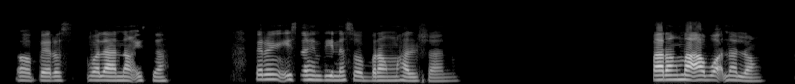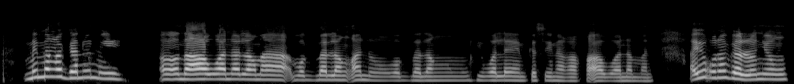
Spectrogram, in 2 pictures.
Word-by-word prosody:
Oo, 185 -1 -2
pero 185 0 -1
s - - -23 0.2
wala 190 -1 +3
ng 180 -2 -1
isa, 180 -1 -7 0.9
pero 225 0 0
yung, 230 -2 -2
isa 215 0 -2
hindi 200 -1 -2
na 195 +1 -4
sobrang 185 -1 -1
mahal 170 -2 -2
siya 160 -1 -9
no. 170 +1 -20 1.9
Parang 220 +1 +7
naawa 205 -1 +6
nalang. 170 -5 -3 0.6
May 305 +6 0
mga 360 -1 +4
gano'n 300 +2 0
eh, 260 -1 -1 0.4
oo, 235 +1 +2
naawa 245 0 +6
nalang 240 -1 0
na 220 -2 0
'wag 205 0 -9
nalang 210 0 -2
ano, 190 -3 -7
'wag 180 0 -11
nalang 185 0 -10
hiwalayan 190 -1 -7
kasi 180 0 -11
nakakaawa 170 -1 -6
naman. 165 -1 -11 0.4
Ayoko 310 +3 0
ng 310 0 0
gano'n, 235 -2 +3
yung 240 -1 -2
195 Hz, 145 wpm, -23 LUFS, 180-230 Hz, 1.9 s, Parang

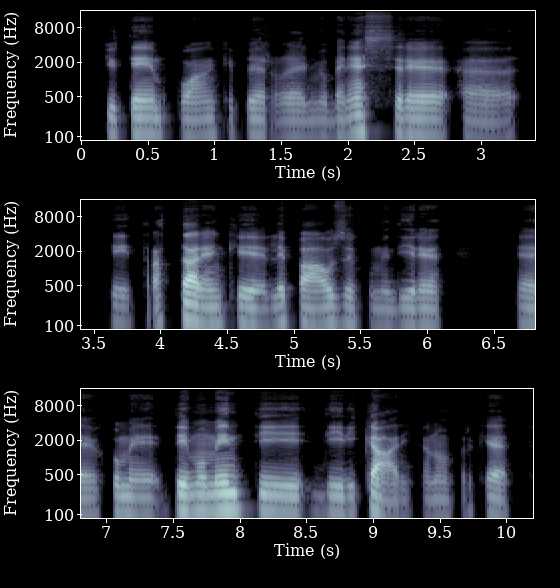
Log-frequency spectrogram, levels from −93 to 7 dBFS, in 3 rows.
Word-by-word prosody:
più 110 -2 -9
tempo 110 -2 -2
anche 105 +1 -10
per 105 -1 -8 0.2
il 95 - -15
mio 100 0 -15
benessere, 105 -1 -2
ehm, 90 -2 -12 0.3
e 110 -1 -11
trattare 120 -2 +6
anche 105 -1 -2
le 110 +3 -5
pause, 105 -1 -1
come 100 -2 -16
dire, 100 0 -5 0.5
ehm, 100 -2 -7
come 100 -2 -6
dei 115 -1 +6
momenti 115 -2 +3
di 105 0 -6
ricarica, 95 -3 +2
no. 95 0 -12
Perché, - - -6
105 Hz, 135 wpm, -26 LUFS, 100-110 Hz, 0.5 s, trattare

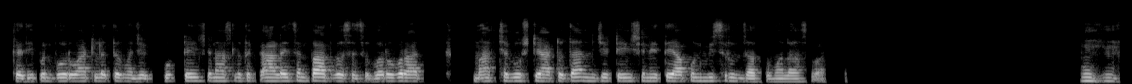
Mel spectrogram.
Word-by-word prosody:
कधीपण 150 +2 +1
बोर 155 +1 +4
वाटलं 155 0 +1
तर 160 - +6
म्हणजे, 145 -1 -2 0.2
खूप 150 0 -3
टेन्शन 165 0 0
असलं 160 0 -6
तर - - 0
काढायचं 160 +2 +2
आणि 165 - -5
पाहत 170 -1 +6
बसायचं. 150 -2 -1
बरोबर 155 +2 +4
आठ 150 - -4 0.6
मागच्या 155 +1 -2
गोष्टी 165 0 +1
आठवतात 150 +2 +1
आणि 160 -2 -4
जे 160 - +1
टेन्शन 155 +1 -2
आहे 155 - 0
ते 165 - +6
आपण 160 +1 -3
विसरून 160 -2 -4
जातो, 135 -1 0
मला 135 0 0
असं 135 - -10
वाटतं. 70 0 -11 2.3
हं, 165 0 +1
हं. 155 -2 -7
155 Hz, 165 wpm, -23 LUFS, 150-160 Hz, 2.3 s, तर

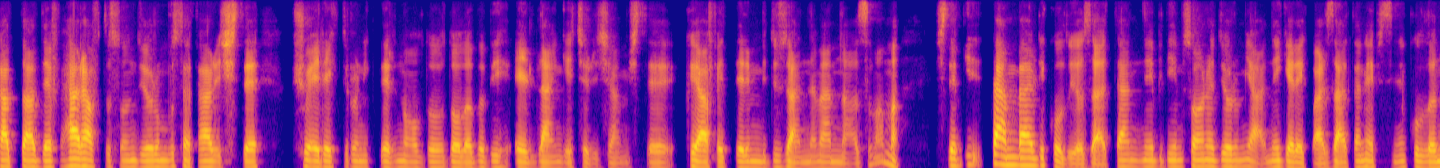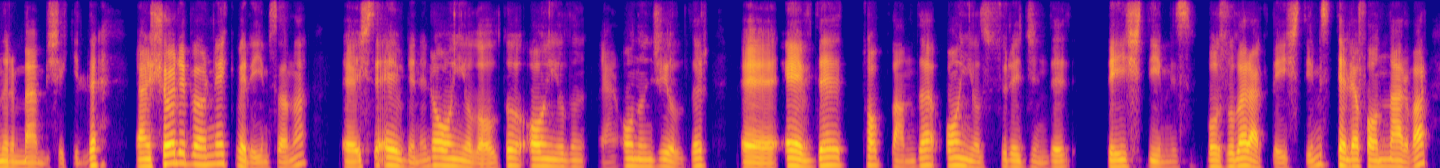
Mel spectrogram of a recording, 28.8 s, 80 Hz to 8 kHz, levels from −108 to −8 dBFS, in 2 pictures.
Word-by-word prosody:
hatta 110 -1 +4
def 110 0 +1
her 125 +2 +6
hafta 110 -2 +2
sonu 110 0 -6
diyorum: 110 0 -1
"Bu 115 - -7
sefer, 105 -1 0
işte, 105 0 +1 0.3
şu 115 - -1
elektroniklerin 105 -1 -2
olduğu 100 0 -6
dolabı 100 0 -1
bir 100 -1 -8
elden 95 0 -1
geçireceğim, 90 -1 -10
işte, 95 +1 -7
kıyafetlerimi 100 +1 +2
bir 100 - -11
düzenlemem 95 -1 -4
lazım." 85 +1 -9
Ama, - - -3 0.4
işte, 130 +1 -2
bir 150 - -10
tembellik 135 -4 +5
oluyor 85 -2 -1
zaten. 110 +5 -2
Ne 110 -1 -3
bileyim, 110 0 -5
sonra 115 -1 -1
diyorum: 110 0 -1
"Ya, 110 - -3
ne 110 +2 -3
gerek 95 -4 +1
var. 85 - +2
Zaten 95 +4 -1
hepsini 100 -1 -6
kullanırım 100 -2 -1
ben 90 -2 -1
bir - - -16
şekilde." 95 +11 -2 0.4
Yani, 120 0 +4
şöyle 170 +6 +6
bir 160 - 0
örnek 155 +1 +1
vereyim 95 -4 -1
sana, 135 - -4 0.4
eee, 100 0 +4
işte, 105 - -2
evleneli 115 -2 +1
10 130 -2 +5
yıl 110 -6 -1
oldu. 90 +10 0
10 125 -1 +3
yılı, 115 -2 -4
yani, 95 +1 -16
10'uncu 120 -1 -2
yıldır, 115 +6 -2 0.3
eee, 90 -2 +5
evde 135 +3 +5 0.2
toplamda 135 -2 -2
10 135 +1 +3
yıl 105 -6 -2
sürecinde 105 -1 -6 0.4
değiştiğimiz, 110 -1 -2
bozularak 115 +4 +3
değiştiğimiz 105 - -6
telefonlar 115 -3 +3
var 100 - +2
105 Hz, 145 wpm, -24 LUFS, 100-120 Hz, 0.4 s, her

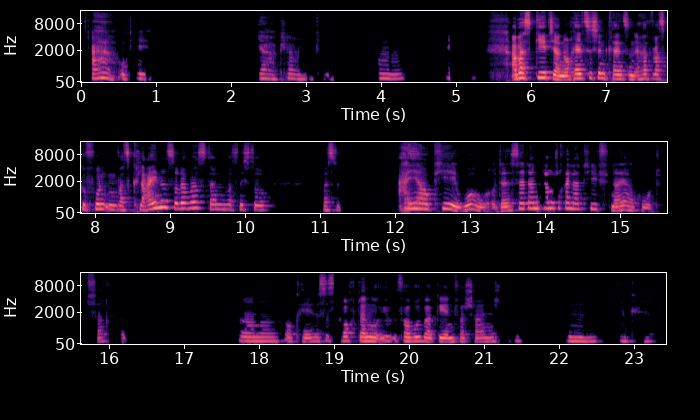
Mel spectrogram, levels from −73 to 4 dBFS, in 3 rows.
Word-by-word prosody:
Ah, 235 -2 +1
okay. 215 +2 -7 1.5
Ja, 225 -3 -5
klar, 225 +3 -9
okay, 200 -2 -8 1.0
mhm. 225 -1 -6 1.4
Aber 255 - +9
es 255 0 +8
geht 265 -1 +6
ja 200 -3 +8
noch, 180 +2 +5
hält 230 0 +7
sich 255 0 +4
in 240 -2 +3
Grenzen. 210 -4 +1
Er 190 - -3
hat 220 0 -3
was 220 0 +1
gefunden, 235 -2 0
was 205 0 -1
Kleines 285 +10 +4
oder 280 +1 +1
was 300 0 0
dann 240 -2 -5
was 225 -2 -9
nicht 230 0 -4
so 210 -1 -5 0.7
was 200 0 -3 0.8
ah 275 - -1
ja, 265 0 +4
okay, 255 -4 +1
wow. 200 -6 -2
Oh, 160 - -7
da 175 - -2
ist 185 0 -2
er 270 - +2
dann 280 +1 +1
doch 285 0 -3
relativ 260 -3 -3
na 185 -2 -1
ja, 205 -2 -2
gut. 165 -5 -10
Sachte. 185 +1 -14 1.5
Ah, 195 -1 -3
okay, 185 -1 -6
es 190 0 -4
ist 215 -4 -6
auch 205 0 -4
dann 200 -1 +1
nur 195 -2 +2
ü 210 - -5
vorübergehend 180 -3 0
wahrscheinlich. 180 +1 -7 0.9
Mhm. 190 -1 -5 0.2
Mhm. 195 - -9
Okay. 190 -1 -18
210 Hz, 145 wpm, -23 LUFS, 190-245 Hz, 1.5 s, Aber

